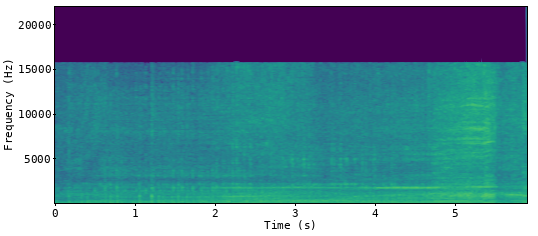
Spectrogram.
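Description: Yamaha RX two-stroke single-cylinder motorcycle engine running while riding. Its pitch climbs steadily over a couple of seconds and then drops off sharply near the end.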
